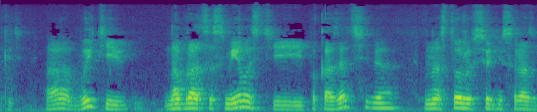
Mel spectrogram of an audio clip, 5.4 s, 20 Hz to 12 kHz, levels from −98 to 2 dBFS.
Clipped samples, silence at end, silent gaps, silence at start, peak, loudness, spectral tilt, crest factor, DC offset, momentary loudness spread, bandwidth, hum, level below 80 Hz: under 0.1%; 0 s; none; 0.05 s; -2 dBFS; -20 LUFS; -5.5 dB/octave; 18 dB; under 0.1%; 12 LU; 10.5 kHz; none; -54 dBFS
